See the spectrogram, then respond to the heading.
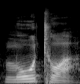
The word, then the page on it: motor: American English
